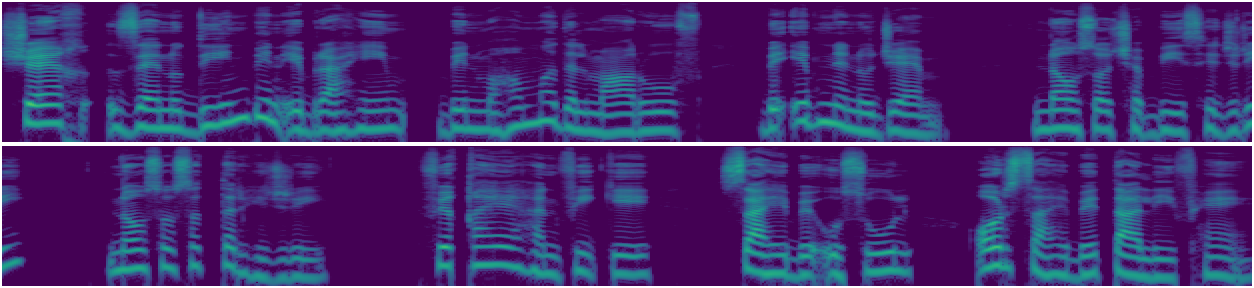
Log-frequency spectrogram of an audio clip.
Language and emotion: Urdu, neutral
